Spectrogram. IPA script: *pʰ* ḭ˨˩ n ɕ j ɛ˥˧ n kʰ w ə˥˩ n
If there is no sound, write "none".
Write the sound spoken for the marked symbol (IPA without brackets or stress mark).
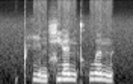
pʰ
